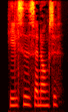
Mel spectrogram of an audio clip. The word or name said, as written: helsidesannonce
